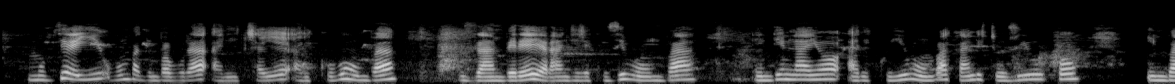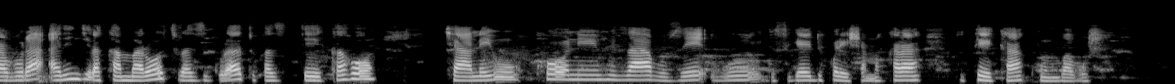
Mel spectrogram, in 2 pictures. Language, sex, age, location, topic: Kinyarwanda, female, 25-35, Musanze, government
